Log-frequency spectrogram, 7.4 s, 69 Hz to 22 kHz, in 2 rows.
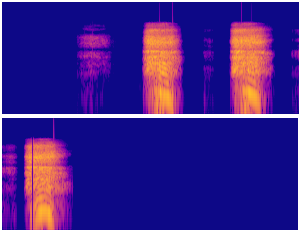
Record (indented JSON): {
  "exhalation_length": "7.4 s",
  "exhalation_amplitude": 32768,
  "exhalation_signal_mean_std_ratio": 0.33,
  "survey_phase": "beta (2021-08-13 to 2022-03-07)",
  "age": "65+",
  "gender": "Male",
  "wearing_mask": "No",
  "symptom_cough_any": true,
  "symptom_runny_or_blocked_nose": true,
  "symptom_loss_of_taste": true,
  "symptom_onset": "4 days",
  "smoker_status": "Ex-smoker",
  "respiratory_condition_asthma": false,
  "respiratory_condition_other": false,
  "recruitment_source": "Test and Trace",
  "submission_delay": "2 days",
  "covid_test_result": "Positive",
  "covid_test_method": "RT-qPCR",
  "covid_ct_value": 13.5,
  "covid_ct_gene": "ORF1ab gene",
  "covid_ct_mean": 13.7,
  "covid_viral_load": "31000000 copies/ml",
  "covid_viral_load_category": "High viral load (>1M copies/ml)"
}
